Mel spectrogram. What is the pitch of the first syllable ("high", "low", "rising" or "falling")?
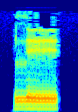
low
